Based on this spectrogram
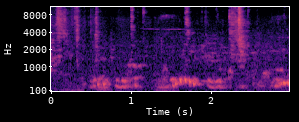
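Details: Racing pigeons producing a brief run of low, burbling coos that swell and fade in quick succession.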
